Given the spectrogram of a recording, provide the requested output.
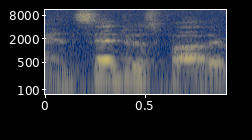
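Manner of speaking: usual speaking voice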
